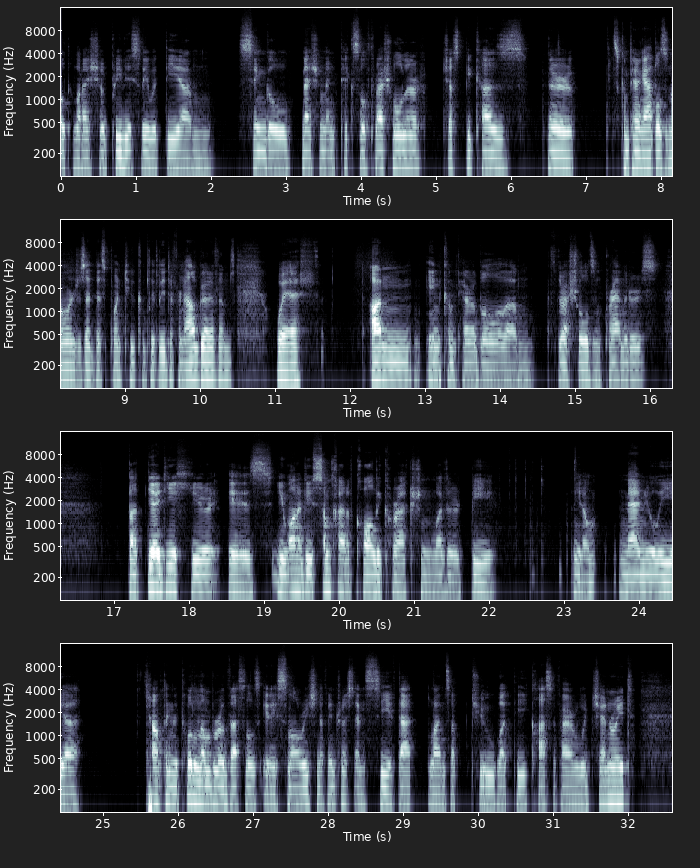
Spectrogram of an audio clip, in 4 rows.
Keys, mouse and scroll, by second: 13.9-14.6 scroll down 1, 15.9-17.4 scroll down 1, 23.7-25.0 scroll down 1, 32.2-32.5 scroll down 1.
